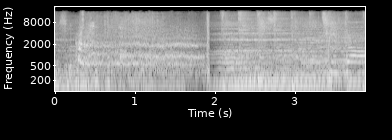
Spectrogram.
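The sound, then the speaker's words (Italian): Loud, sustained tire screeching from a skidding car lasts nearly two seconds, ending in a sharp bang as the car crashes, followed by a steady engine rumble. No one speaks. “ma poi andare a sbattere la macchina.”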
